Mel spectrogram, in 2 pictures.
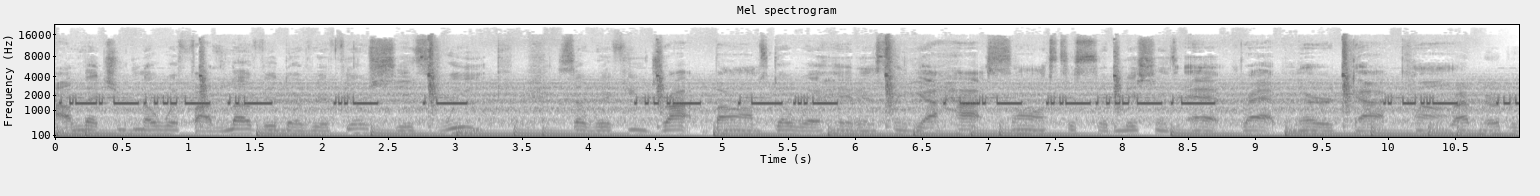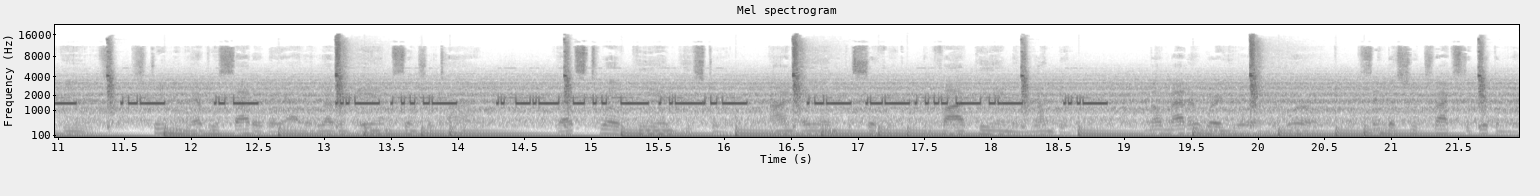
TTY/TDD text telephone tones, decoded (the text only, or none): … ALSO HOSTED AMERICAS NEXT THICK AND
